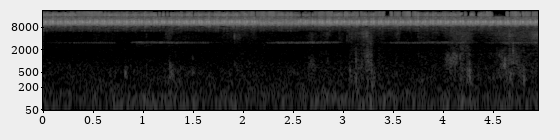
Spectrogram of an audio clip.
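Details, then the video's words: In a Central European nature area in Hungary, evening grasshoppers (Caelifera) keep up a continuous thin, high shrill, while a lower buzzy trill starts and stops in bursts of about a second, among soft crackling taps. "grasshoppers sounds in nature area Hungary Central Europe"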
